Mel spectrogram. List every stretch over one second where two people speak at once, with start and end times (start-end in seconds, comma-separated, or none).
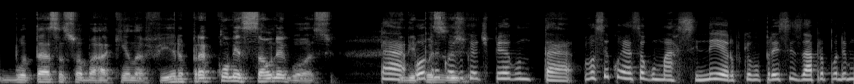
none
